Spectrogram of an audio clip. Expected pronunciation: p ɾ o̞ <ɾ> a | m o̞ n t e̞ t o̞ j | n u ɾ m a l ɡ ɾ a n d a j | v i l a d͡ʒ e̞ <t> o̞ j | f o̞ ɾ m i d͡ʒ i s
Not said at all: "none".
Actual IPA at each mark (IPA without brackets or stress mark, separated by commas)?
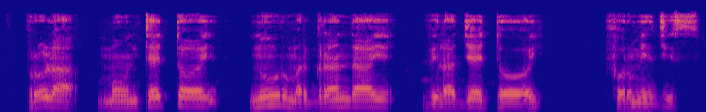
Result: l, t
